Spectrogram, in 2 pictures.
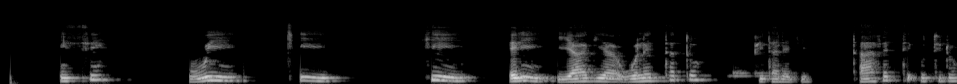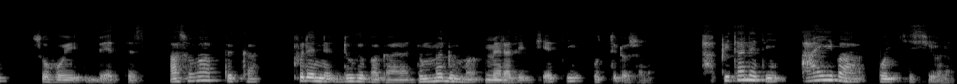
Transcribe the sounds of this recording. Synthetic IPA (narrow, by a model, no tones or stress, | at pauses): ʔɪsːɪ | wiː | t͡ʃʼiː | hiː | ɛɾijaːɡɪjaːwɔlɛt̪ːɐt̪ːɔpɪt̪ɐlɛt̪ɪ | t̪ʼaːfɛt̪ːɪʔʊt̪ːɪd̪ɔ | sɔɦɔjbe̞̰ːt̪ːeːs | hɐsɔwaːpːɛkːɐ | pʰʊd̪ɛnːɛd̪ʊɡɛbɐɡaːɾɐd̪ʊmːɐd̪ʊmːɐmɛɾɐt̪ɪt̪ʰːɪʔɛ̰t̪ːɪʊt̪ːɪd̪ɔsɔnɐ | hɐpɪt̪ɐlɛt̪ɪɐjbaːkʼɔnt͡ʃʼːɪsːɪjɔ̰ːnɐ̰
